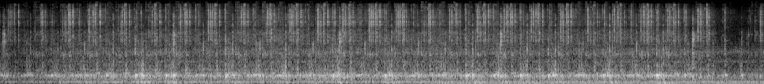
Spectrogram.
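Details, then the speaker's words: 1906 German Frister & Rossmann antique hand-crank transverse-shuttle sewing machine after repair with a new rubber gasket, stitching with the presser foot down: light, even clatter at about two stitches a second, no binding or grinding, very smooth. "네, 바느질이 아주 잘 되기를 기도하면서 한 땀 한 땀 돌리고 있습니다. 기계 자체 굉장히 부드럽습니다."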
